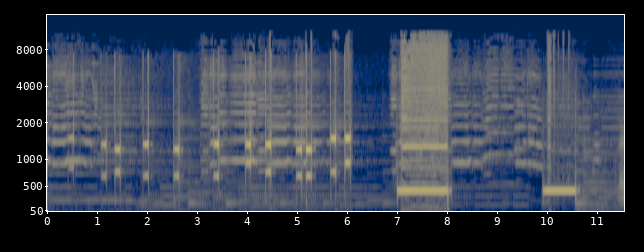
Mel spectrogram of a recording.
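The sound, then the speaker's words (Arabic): Telephone keypad tones as a call is placed: many short, evenly spaced beeps in a quick dialing rhythm, followed by two longer, louder ringback tones while the line connects. “نحاول نتصل به الآن وحتى تتحدثون سوا”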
